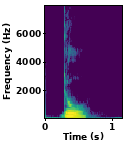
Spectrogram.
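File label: "door", British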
